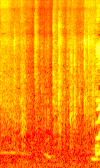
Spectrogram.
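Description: Newspaper pages rustling and crackling as a broadsheet is turned and opened out.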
